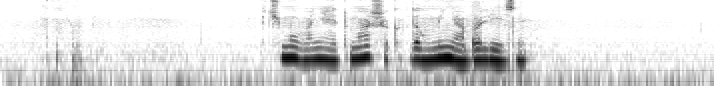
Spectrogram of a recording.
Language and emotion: Russian, sad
